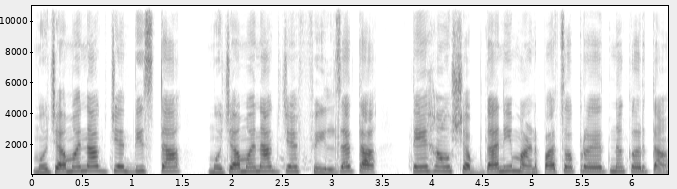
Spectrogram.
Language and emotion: Goan Konkani, neutral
